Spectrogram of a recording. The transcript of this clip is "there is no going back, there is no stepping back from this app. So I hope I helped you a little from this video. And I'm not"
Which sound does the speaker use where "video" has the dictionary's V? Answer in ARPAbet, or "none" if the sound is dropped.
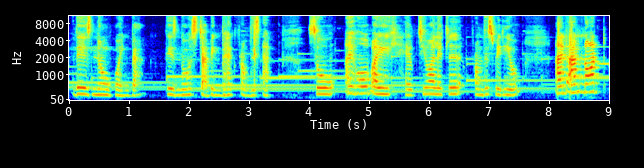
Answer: V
